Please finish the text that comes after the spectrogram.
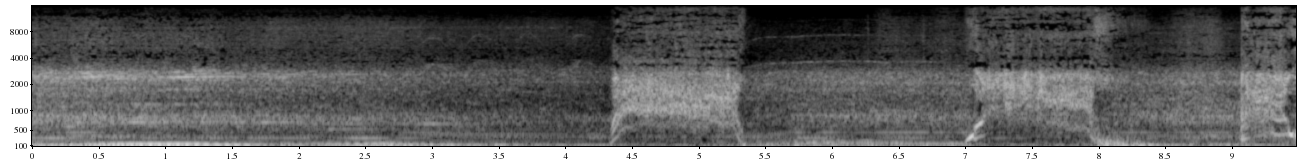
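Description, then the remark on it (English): A large crowd shouts and screams together in prayer in a continuous, loud roar, swelling into several sharper, louder surges of yelling every couple of seconds. “Come on, scream like your voice is yours. Pray.”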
